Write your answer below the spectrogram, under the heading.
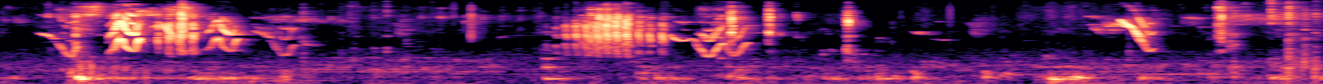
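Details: Red-winged starlings feeding in a South African suburban garden in Pretoria make clusters of sharp, bending whistles with a slightly harsh edge, repeated in short bursts amid soft background bird chatter and low hum.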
